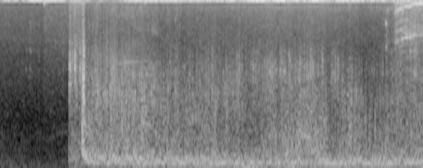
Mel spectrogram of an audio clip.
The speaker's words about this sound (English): Frame one. Nuclear explosion, eh? Yeah, totally.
